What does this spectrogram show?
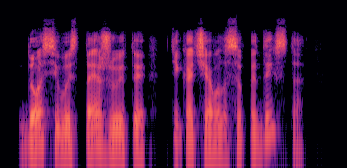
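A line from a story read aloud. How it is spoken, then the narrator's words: Cheerful question. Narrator (Ukrainian): весело запитав Холмс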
